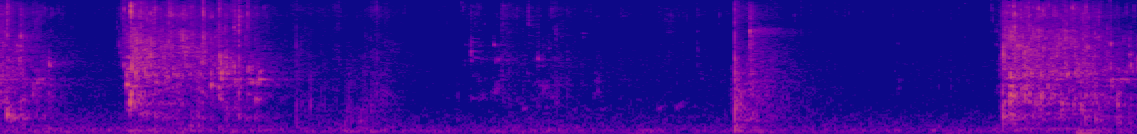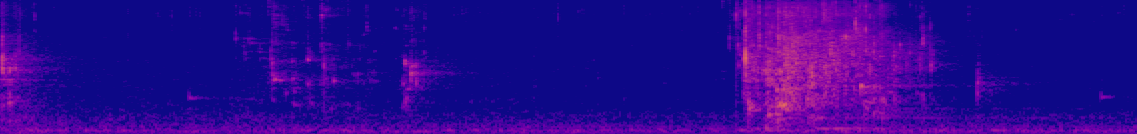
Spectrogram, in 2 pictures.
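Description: Apple juice poured from a plastic bottle into a stainless steel measuring cup and tipped into a stainless steel mixing bowl: several short splashing pours a few seconds apart. A light knock about four seconds in.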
